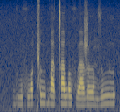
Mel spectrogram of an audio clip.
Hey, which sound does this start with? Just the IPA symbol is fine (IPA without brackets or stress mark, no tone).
ɡʱ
